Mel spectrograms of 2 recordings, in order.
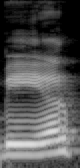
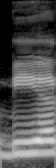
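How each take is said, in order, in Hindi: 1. स्वर 'air' में 'ai' जैसा सुनाई देता है। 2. स्वर 'beer' में 'ee' जैसा सुनाई देता है। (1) "बेयर पढ़ेंगे" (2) "अब इसको बियर नहीं"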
